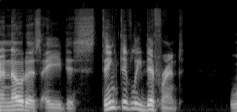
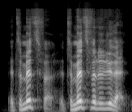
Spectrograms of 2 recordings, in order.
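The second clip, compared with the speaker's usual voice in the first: MITZVAH as "MITS-vuh", higher-pitched Texas twang; American Texas twang; 6 semitones higher, 3 dB louder, much faster than usual. Shown as a demonstration. Texan teacher showing how the South says mitzvah, American twang. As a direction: say mitzvah the American way, short first vowel. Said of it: "adding our American twang to it, our Texas twang".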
